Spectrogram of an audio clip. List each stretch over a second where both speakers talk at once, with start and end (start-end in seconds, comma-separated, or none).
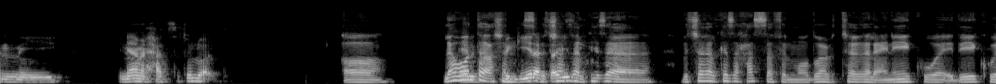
4.6-5.8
